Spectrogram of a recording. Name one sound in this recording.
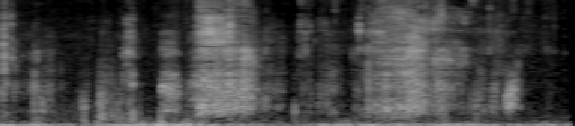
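A young woman slurps saucy food noisily.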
